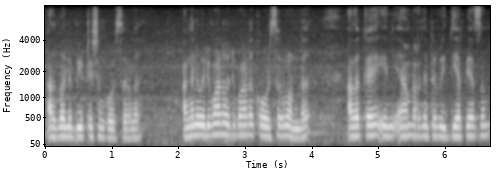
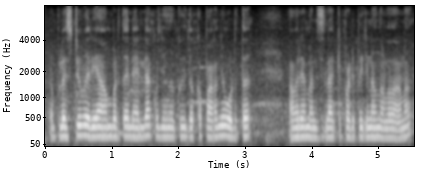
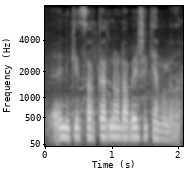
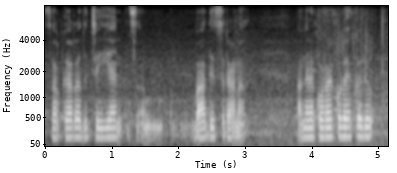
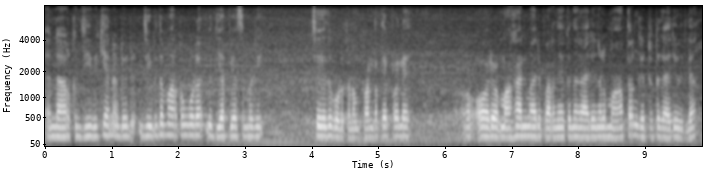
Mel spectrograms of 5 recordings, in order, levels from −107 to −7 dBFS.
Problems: none marked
